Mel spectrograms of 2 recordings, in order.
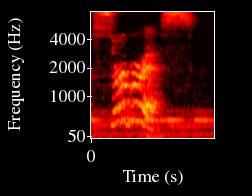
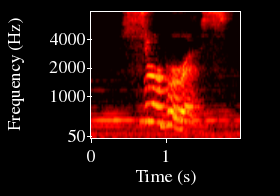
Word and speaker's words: Cerberus: Up next with the legendaries, we have Cerberus. Cerberus. Oh wow, Cerberus is actually a demon dog.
